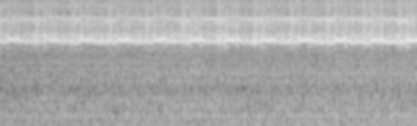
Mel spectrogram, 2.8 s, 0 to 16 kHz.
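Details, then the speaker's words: Springfield Coach limo engine at cold start: loud, continuous high-pitched accessory belt squeal over idle, dropping about 95% after 10 minutes of warm-up; owner suspects the idler pulley and plans to bypass it. "And that noise will actually start to go away as the belt warms up. So, no, we're not sending our stretches out with belts screaming. But after this runs for 10 minutes and heats up, that noise, I'd say it drops by about 95%."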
